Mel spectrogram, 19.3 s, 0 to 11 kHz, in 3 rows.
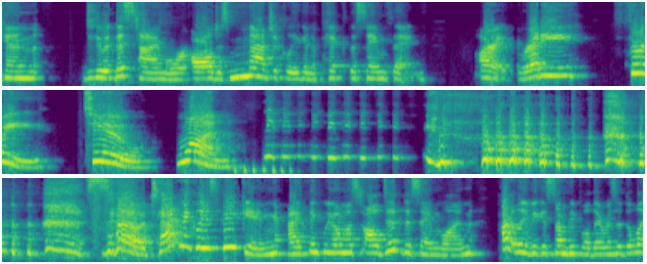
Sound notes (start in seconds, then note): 7.7 giggling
